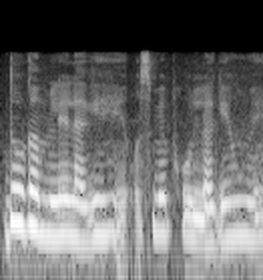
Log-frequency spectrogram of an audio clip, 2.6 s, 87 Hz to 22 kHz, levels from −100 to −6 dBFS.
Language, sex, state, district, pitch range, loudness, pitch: Hindi, female, Madhya Pradesh, Bhopal, 190-225 Hz, -16 LUFS, 210 Hz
